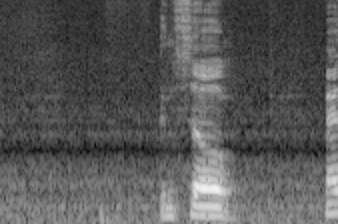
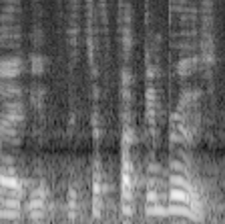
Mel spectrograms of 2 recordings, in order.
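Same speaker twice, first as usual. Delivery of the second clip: normal talking voice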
